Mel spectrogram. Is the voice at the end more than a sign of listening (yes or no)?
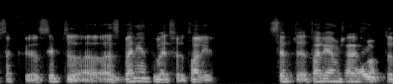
no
